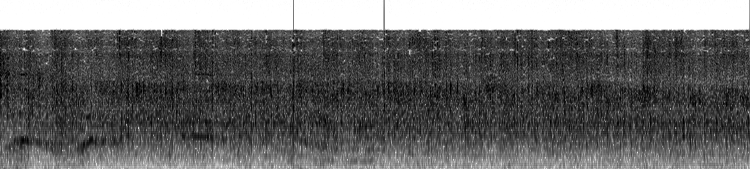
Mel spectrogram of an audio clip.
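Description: A sustained round of applause for Martin Scott and the other preaching brothers, dense and steady clapping from many hands holding at a loud, even level for the whole stretch without a break.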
